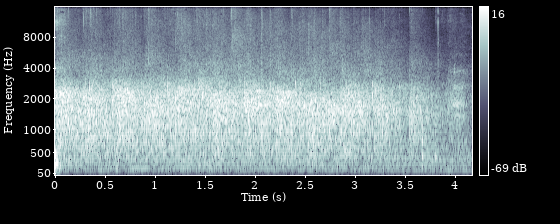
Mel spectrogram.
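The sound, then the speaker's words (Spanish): Audience applause from a crowd, a dense, steady wash of clapping that holds loud for about four seconds and then tapers off near the end, with no talking over it. “Démosles un aplauso.”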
